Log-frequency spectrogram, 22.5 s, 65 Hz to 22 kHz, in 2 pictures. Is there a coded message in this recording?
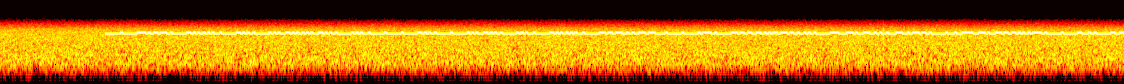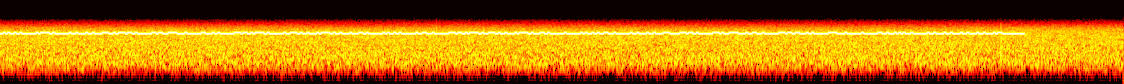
Yes: RTTY (45.45 baud, 170 Hz shift) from 1.1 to 21.5 s, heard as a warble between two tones, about 2200 Hz centre, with radio static. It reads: RYRYRYRYRYRYRY NAME IS JOHN, QTH RECIFE, LOC EA37FW EA37FW. HOW COPY?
